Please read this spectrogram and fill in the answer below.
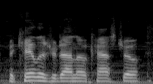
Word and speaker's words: Michela Giordano Castro: wrap up by say we were speaking with Michaela jordano Castro Michaela thank you so much I got your name right I pronounced it right I did it thank you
